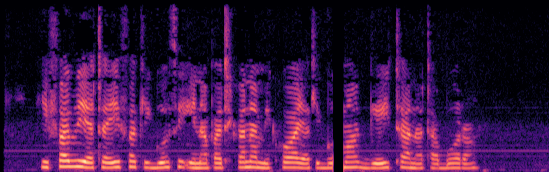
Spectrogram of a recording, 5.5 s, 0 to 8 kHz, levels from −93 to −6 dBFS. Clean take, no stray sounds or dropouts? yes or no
no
